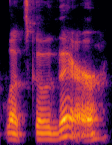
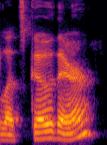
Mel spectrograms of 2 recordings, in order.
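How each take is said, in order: First: The stress falls on the word there. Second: The stress falls on the word go. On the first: "I could also stress there" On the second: "I'm stressing go"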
